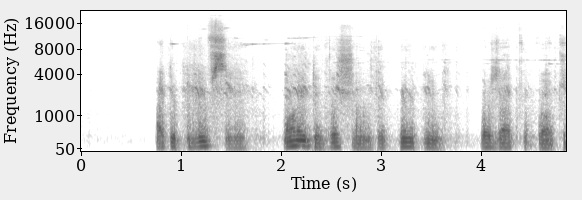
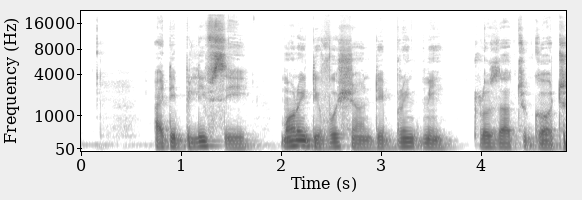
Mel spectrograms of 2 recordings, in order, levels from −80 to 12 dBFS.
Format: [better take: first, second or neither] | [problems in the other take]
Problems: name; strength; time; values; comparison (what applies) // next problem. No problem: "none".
second | noise reduction (neural mask model RNNoise)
